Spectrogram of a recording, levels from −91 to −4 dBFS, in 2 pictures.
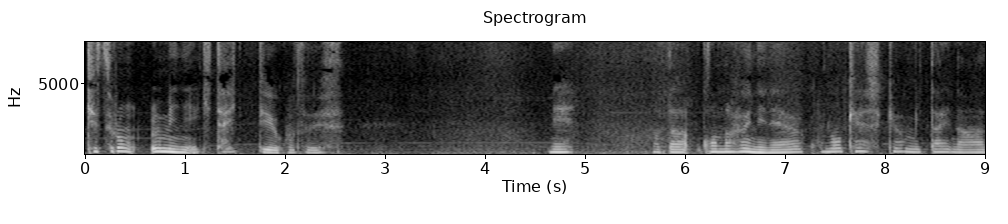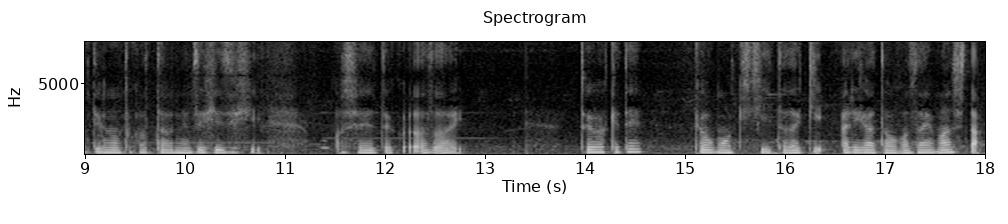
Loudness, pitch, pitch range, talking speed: -29 LUFS, 170 Hz, 150-195 Hz, 285 characters per minute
